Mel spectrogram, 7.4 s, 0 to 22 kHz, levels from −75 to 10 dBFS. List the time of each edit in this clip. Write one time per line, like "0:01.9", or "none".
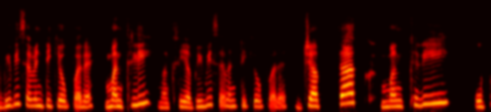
none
